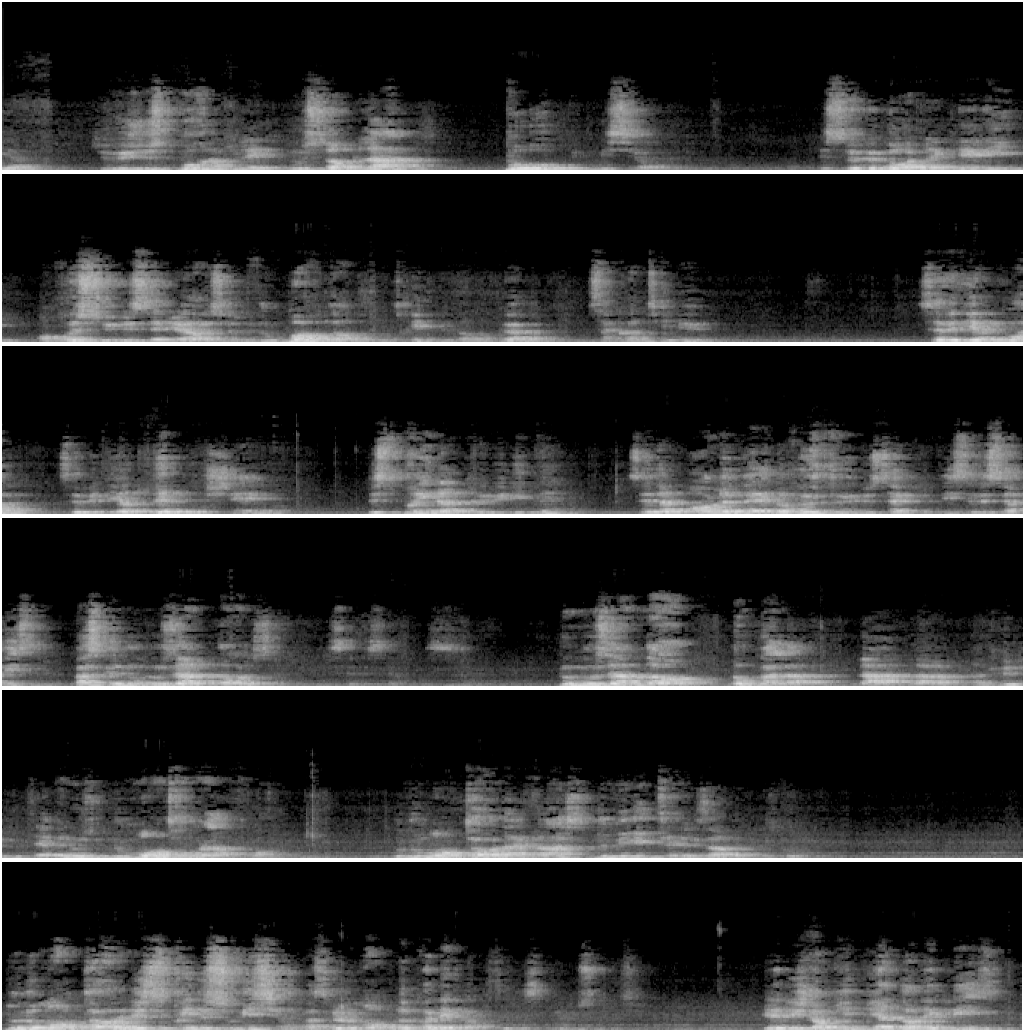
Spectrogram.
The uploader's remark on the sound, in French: Enregistré à l'église CVV, le 24/10/2021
